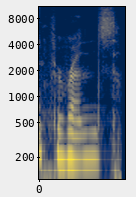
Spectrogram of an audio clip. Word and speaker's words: Firenze: Firenze.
